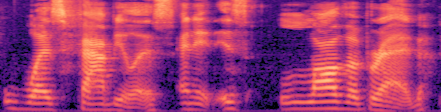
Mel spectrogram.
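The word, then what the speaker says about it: laver: And it's spelled L-A-V-A-R. – Yeah. – I think, but you guys pronounce it lava, don't you? Because I didn't realize there was an lava. R on the end.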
